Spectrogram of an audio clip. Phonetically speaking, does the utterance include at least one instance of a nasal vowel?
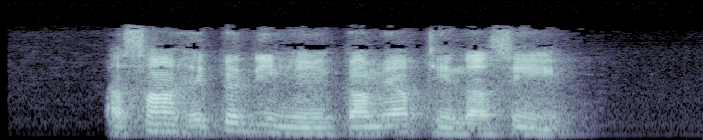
yes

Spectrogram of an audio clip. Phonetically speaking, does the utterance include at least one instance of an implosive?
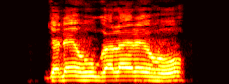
yes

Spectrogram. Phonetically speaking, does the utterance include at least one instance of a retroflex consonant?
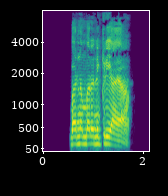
no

